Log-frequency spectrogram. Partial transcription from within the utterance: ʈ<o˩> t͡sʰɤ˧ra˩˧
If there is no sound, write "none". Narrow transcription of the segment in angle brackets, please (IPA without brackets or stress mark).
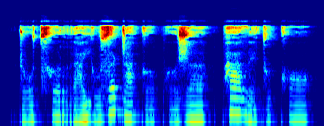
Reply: o˩˧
